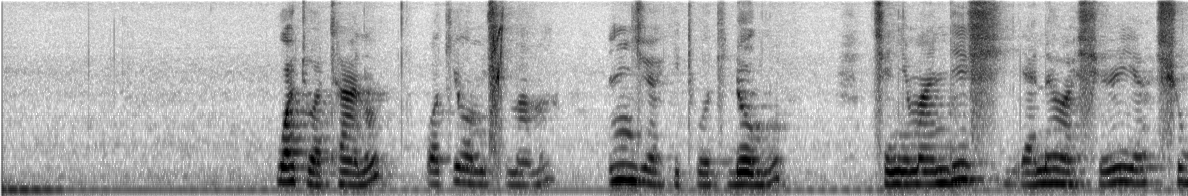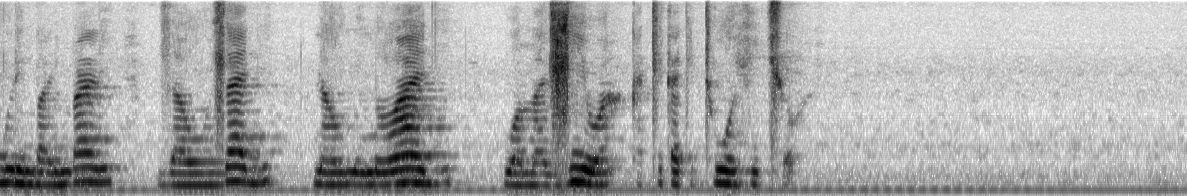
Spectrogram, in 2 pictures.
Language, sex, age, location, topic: Swahili, female, 18-24, Dar es Salaam, finance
